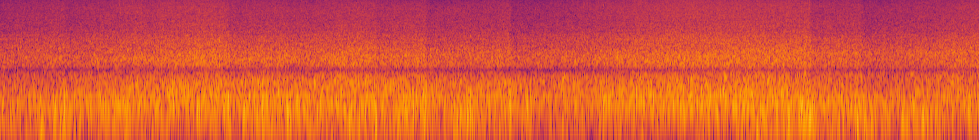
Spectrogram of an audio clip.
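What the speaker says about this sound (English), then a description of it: "cool little waterfall." A small creek swollen into a little waterfall after heavy overnight rain gives a steady, loud broadband rush of falling water, continuous and unbroken with no voices.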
